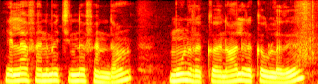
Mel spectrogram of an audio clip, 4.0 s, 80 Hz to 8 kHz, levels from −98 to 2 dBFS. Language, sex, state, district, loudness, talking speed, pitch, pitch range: Tamil, male, Tamil Nadu, Kanyakumari, -13 LUFS, 150 wpm, 165 Hz, 150-170 Hz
